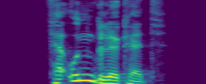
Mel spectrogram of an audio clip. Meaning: second-person plural subjunctive I of verunglücken
- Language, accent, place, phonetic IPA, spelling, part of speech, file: German, Germany, Berlin, [fɛɐ̯ˈʔʊnɡlʏkət], verunglücket, verb, De-verunglücket.ogg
